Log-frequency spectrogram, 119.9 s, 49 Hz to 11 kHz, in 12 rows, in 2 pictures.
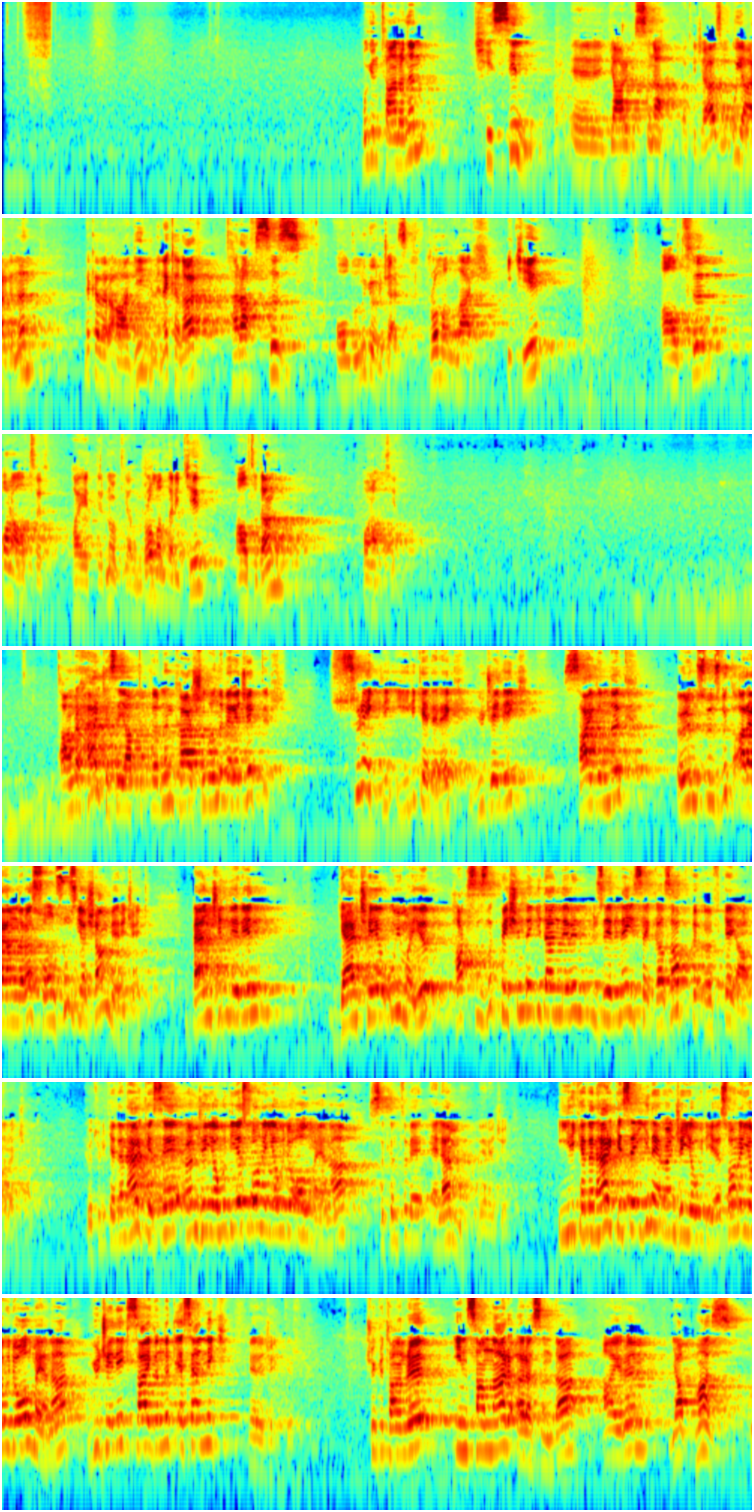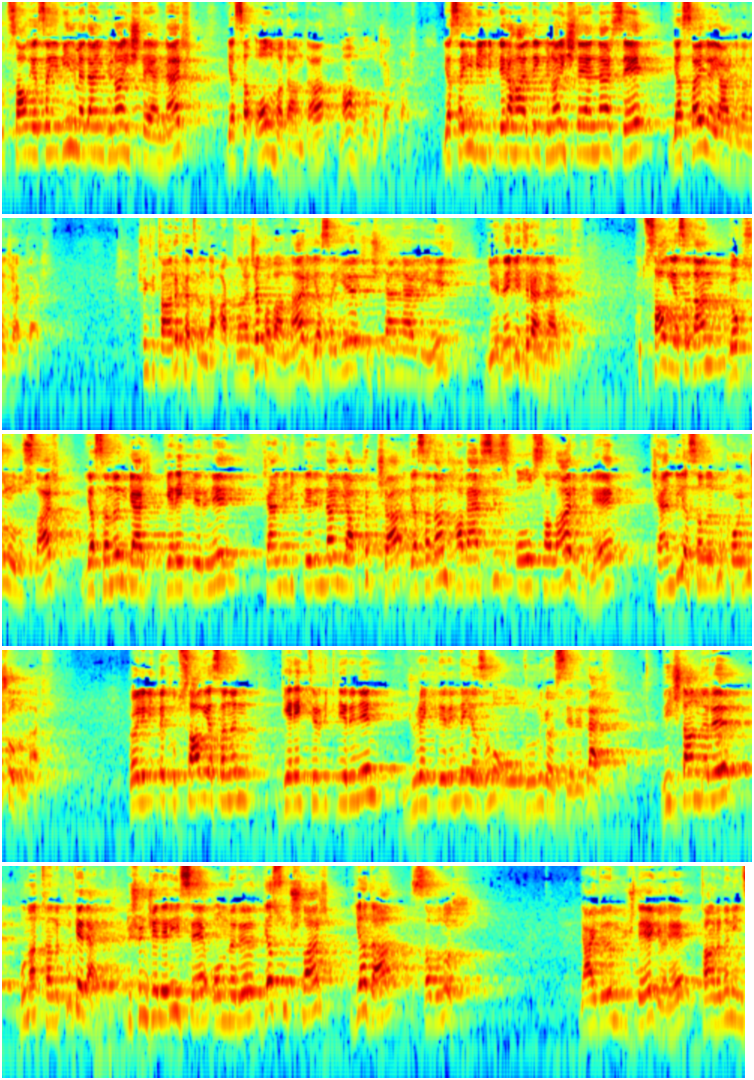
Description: Salı, 1 Nisan 2025 | Romalılar Vaaz Serisi 2024-26, Vaazlar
